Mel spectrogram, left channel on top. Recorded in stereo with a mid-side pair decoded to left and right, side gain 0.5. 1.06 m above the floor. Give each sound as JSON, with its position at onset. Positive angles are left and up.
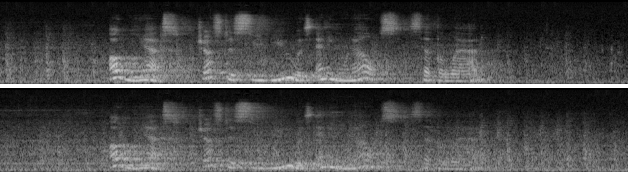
{"t": 1.1, "sound": "a woman speaking", "azimuth_deg": 40, "distance_m": 8.5}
